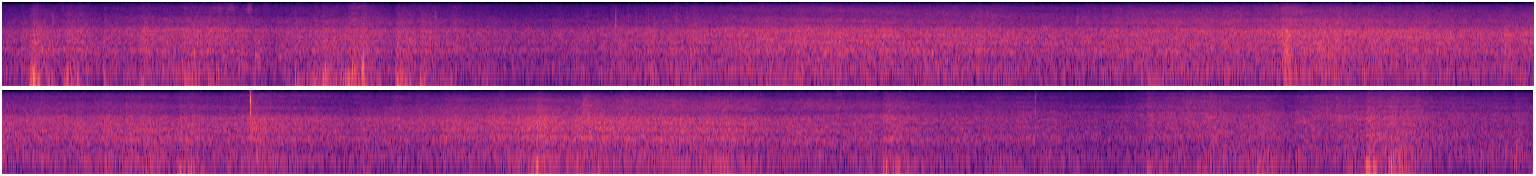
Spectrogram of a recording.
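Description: Ocean surf: waves washing ashore as a steady rushing noise, with low buffeting from wind on the microphone near the start and again near the end.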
